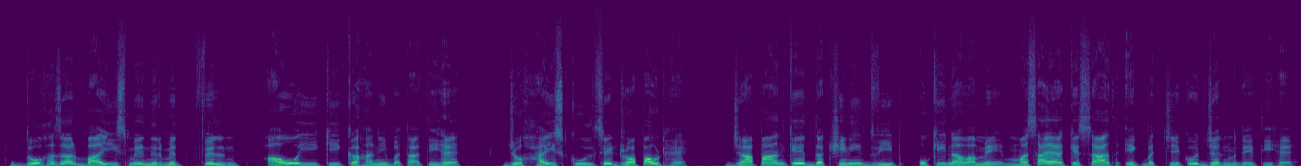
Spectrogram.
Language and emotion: Hindi, neutral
